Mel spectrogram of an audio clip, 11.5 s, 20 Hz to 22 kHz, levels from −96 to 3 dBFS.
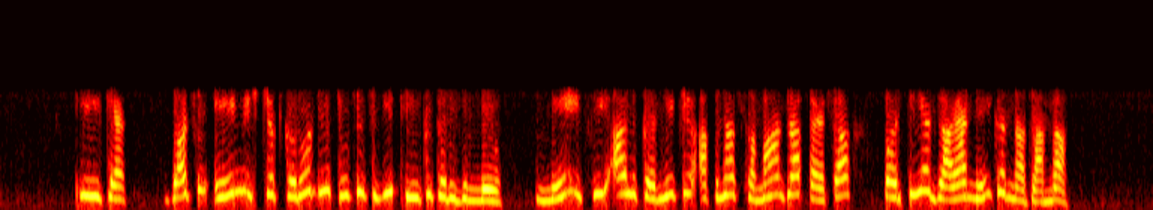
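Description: From start to finish the speech carries tandem speech coding: it sounds as though it passed through about four low-rate speech coders in a row, consistent with G.729A and AMR-NB, each re-coding the last one's damaged output. The result is rough, muffled and warbly. A spectrogram shows nothing above 3.1 kHz, with blurred, patchy formant bands.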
